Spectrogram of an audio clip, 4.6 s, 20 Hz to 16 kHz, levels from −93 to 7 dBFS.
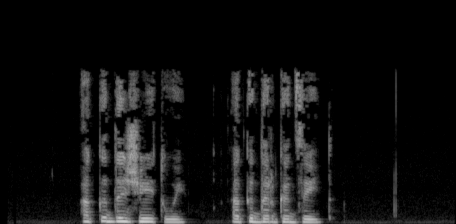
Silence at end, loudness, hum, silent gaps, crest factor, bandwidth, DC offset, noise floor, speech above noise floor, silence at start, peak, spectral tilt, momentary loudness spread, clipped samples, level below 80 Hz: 1.35 s; -24 LUFS; none; none; 20 dB; 11.5 kHz; under 0.1%; -72 dBFS; 49 dB; 0.8 s; -8 dBFS; -4 dB/octave; 11 LU; under 0.1%; -72 dBFS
